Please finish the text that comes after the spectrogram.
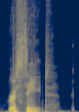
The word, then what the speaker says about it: receipt: Receipt. A printed piece of paper showing that money was paid. Features a silent letter P.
